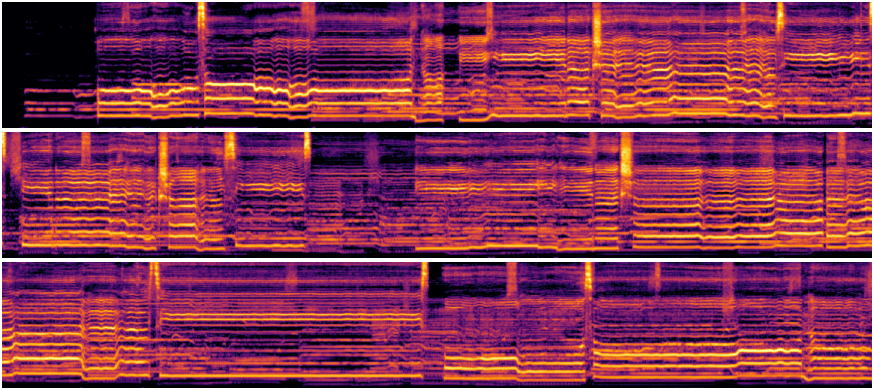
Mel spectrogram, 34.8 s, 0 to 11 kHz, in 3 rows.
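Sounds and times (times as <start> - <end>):
second alto voice singing: 0.2 - 34.8.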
